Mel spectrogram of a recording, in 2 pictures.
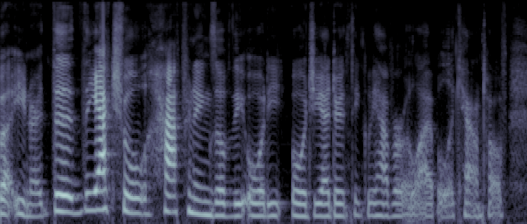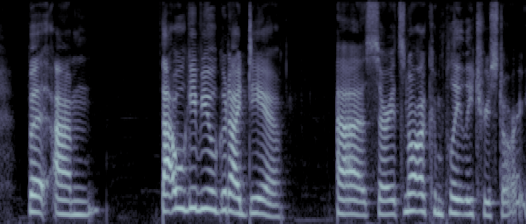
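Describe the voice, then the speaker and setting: With an Australian accent, a woman talks at a fairly quick pace and a medium pitch, with ordinary pitch variation and big swings in loudness. The recording is very clean, with a silent background. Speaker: world-building podcast host. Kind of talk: casual chat; reading notes aloud.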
